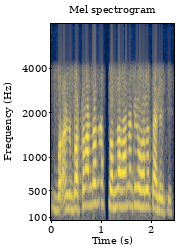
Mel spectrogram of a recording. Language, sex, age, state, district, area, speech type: Odia, female, 60+, Odisha, Jharsuguda, rural, conversation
